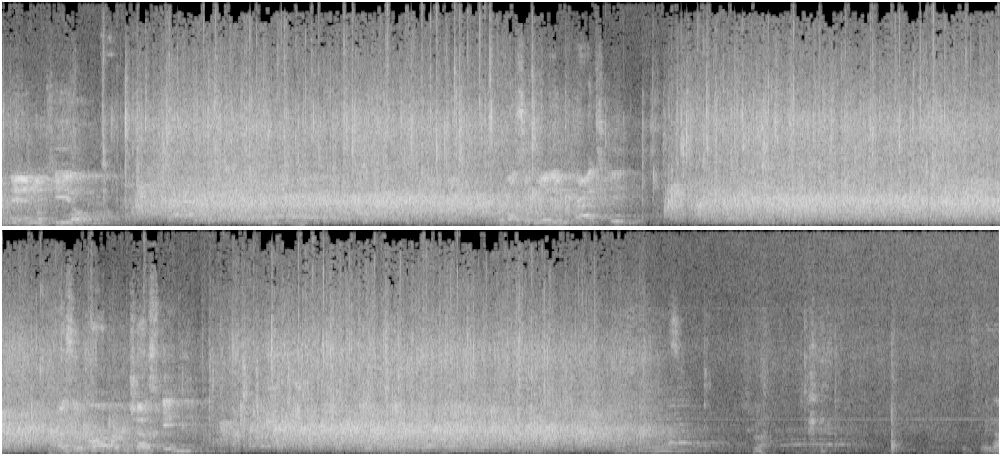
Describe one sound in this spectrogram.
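A man reads out names over a loudspeaker in a large echoing hall.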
